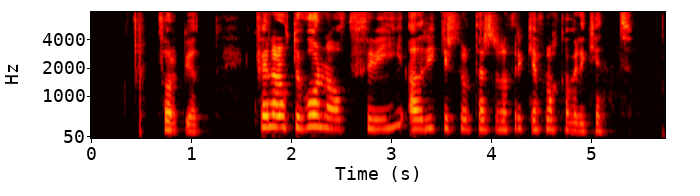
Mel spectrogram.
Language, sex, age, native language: Icelandic, female, 40-49, Icelandic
